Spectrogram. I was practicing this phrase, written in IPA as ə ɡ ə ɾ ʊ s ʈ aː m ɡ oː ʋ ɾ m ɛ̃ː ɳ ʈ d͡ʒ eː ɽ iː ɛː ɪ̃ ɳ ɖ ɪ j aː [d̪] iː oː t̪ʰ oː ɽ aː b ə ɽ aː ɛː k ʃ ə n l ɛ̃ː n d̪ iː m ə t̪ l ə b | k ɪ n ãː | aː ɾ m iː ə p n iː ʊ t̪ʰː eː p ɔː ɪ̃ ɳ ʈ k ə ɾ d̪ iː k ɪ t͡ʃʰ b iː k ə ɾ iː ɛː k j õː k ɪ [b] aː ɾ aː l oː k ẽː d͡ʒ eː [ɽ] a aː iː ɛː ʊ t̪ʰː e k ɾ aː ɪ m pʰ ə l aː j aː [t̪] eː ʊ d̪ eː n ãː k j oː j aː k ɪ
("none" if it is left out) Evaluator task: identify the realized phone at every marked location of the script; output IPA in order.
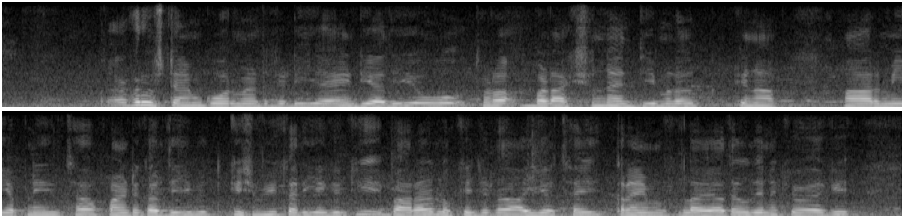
d̪, b, ɽ, t̪

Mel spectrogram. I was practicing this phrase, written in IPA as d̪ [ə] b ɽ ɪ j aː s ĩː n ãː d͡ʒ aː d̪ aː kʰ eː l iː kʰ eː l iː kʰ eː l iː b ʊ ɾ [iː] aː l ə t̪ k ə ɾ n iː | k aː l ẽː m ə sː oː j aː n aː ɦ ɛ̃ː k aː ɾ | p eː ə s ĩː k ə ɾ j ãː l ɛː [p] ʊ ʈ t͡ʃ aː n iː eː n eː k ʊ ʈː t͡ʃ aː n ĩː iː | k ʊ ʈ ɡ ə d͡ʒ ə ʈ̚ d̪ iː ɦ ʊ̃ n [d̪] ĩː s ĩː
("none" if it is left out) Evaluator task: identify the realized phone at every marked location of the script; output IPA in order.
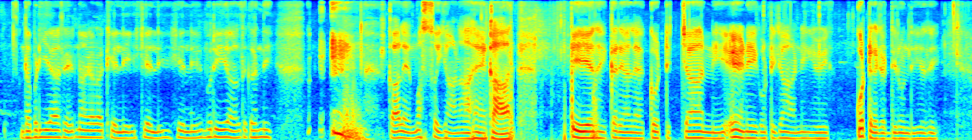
ə, iː, k, d̪

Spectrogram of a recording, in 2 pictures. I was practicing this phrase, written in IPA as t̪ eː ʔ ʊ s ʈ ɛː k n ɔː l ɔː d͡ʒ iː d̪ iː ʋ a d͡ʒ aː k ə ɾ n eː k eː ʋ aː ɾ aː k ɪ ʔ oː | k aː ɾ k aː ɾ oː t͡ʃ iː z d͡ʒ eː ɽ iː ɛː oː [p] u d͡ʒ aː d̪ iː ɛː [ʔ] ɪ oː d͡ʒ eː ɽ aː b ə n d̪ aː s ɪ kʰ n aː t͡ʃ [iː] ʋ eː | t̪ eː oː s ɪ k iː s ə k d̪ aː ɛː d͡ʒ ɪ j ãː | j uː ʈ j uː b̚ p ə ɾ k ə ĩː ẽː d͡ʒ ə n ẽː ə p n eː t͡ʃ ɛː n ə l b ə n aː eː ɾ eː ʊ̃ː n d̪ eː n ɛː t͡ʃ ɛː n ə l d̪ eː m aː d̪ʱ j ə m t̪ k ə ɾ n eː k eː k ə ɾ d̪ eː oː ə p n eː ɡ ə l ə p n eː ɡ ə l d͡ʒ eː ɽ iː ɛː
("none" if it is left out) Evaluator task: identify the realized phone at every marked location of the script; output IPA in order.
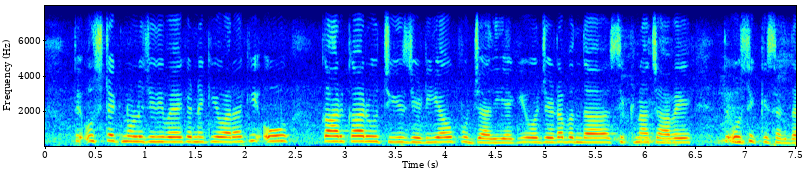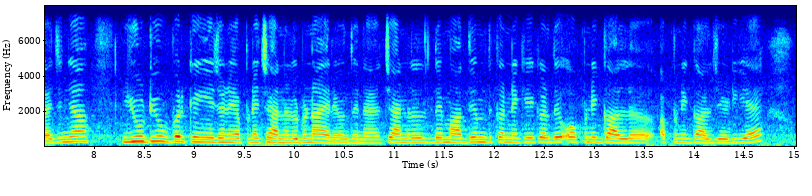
p, k, aː

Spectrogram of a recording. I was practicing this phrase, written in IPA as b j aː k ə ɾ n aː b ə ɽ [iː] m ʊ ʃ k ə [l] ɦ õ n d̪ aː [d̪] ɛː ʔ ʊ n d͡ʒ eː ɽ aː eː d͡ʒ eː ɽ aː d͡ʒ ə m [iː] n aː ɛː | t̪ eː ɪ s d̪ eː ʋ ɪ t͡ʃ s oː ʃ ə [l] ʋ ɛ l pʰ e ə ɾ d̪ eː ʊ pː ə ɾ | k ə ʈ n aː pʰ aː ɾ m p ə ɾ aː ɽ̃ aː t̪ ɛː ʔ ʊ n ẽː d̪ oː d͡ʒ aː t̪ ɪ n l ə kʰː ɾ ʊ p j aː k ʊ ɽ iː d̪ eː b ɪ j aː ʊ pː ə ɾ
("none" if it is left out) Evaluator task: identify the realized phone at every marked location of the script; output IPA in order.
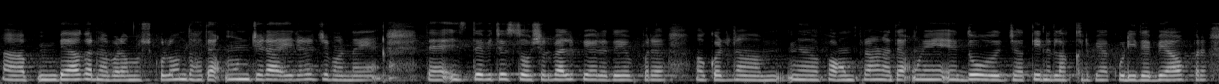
aː, l, t̪, aː, l

